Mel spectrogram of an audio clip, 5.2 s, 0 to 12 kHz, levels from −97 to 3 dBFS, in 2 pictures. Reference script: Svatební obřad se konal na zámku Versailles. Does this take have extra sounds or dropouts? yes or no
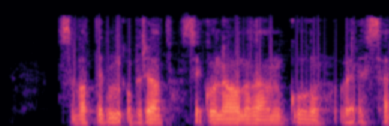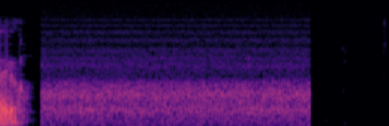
no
